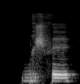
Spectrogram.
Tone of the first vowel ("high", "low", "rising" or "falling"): low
